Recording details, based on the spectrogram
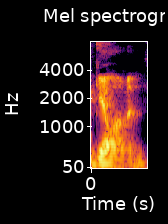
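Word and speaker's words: Guilliman: who has said, "Why do people shift Gwilliman and how do you say his name? Gwilliman? I say Gilliman.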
